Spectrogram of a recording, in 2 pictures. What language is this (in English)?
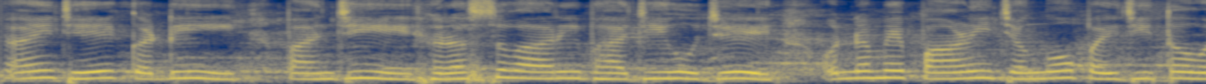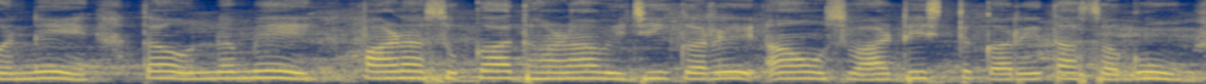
Sindhi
